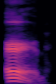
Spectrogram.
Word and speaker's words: herb: Americans drop the H and say herb, but British speakers pronounce the H.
